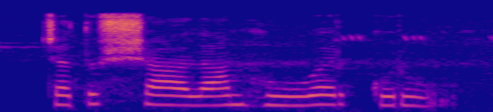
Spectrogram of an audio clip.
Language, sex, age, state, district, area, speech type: Sanskrit, female, 18-30, Karnataka, Uttara Kannada, rural, read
